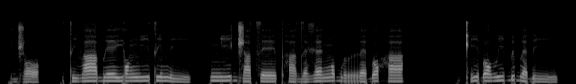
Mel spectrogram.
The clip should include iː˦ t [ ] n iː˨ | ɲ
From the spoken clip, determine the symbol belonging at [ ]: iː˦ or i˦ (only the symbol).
i˦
